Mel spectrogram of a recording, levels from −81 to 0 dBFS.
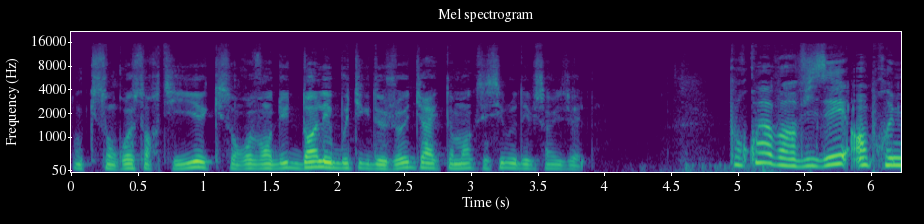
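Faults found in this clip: No faults found in this speech recording.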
